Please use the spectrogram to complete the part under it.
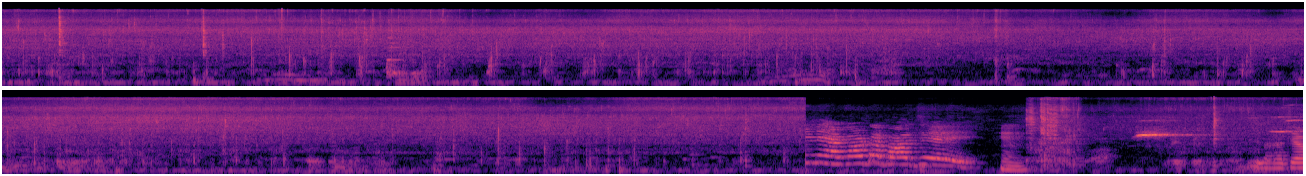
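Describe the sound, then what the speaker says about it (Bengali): Pea-stuffed kochuri fry in hot oil in a wok, giving a steady soft sizzle with scattered crackles that runs throughout, before a voice speaks briefly near the end. "এবার আমি ভেজে নিচ্ছি কচুরিগুলো।"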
